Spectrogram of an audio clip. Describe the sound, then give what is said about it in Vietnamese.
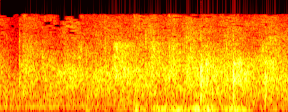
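Audience applause during a Buddhist sermon, a loud, dense burst of many hands clapping continuously through the short stretch. “Vỗ tay là được hay không?”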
